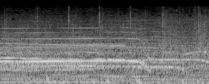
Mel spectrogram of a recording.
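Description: Background music with a crowd cheering over it, and one long held high voice that drops away about a second and a half in.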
